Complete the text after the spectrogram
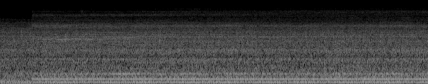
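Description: A fire truck's engine hums steadily.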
